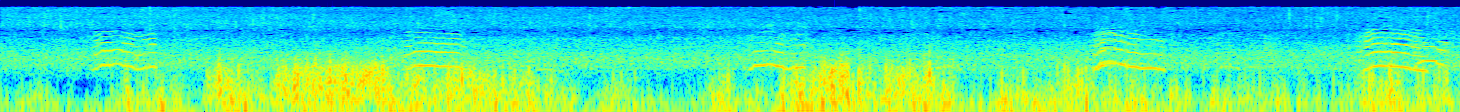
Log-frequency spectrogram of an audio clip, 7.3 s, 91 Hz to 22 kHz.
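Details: Wintering flock of tundra swans at Azumino on a snowy, overcast day at -4°C, giving repeated honking, slightly rising hoots every second or so over a steady background rumble and wind.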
